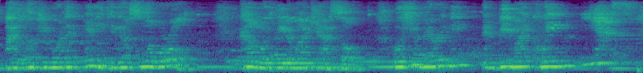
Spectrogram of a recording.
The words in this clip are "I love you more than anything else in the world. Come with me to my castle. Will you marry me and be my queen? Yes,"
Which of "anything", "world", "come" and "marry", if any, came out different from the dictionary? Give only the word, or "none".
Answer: none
